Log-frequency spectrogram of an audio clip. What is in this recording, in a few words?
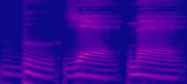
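"buyeme", concatenated syllables; Affixing experiment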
